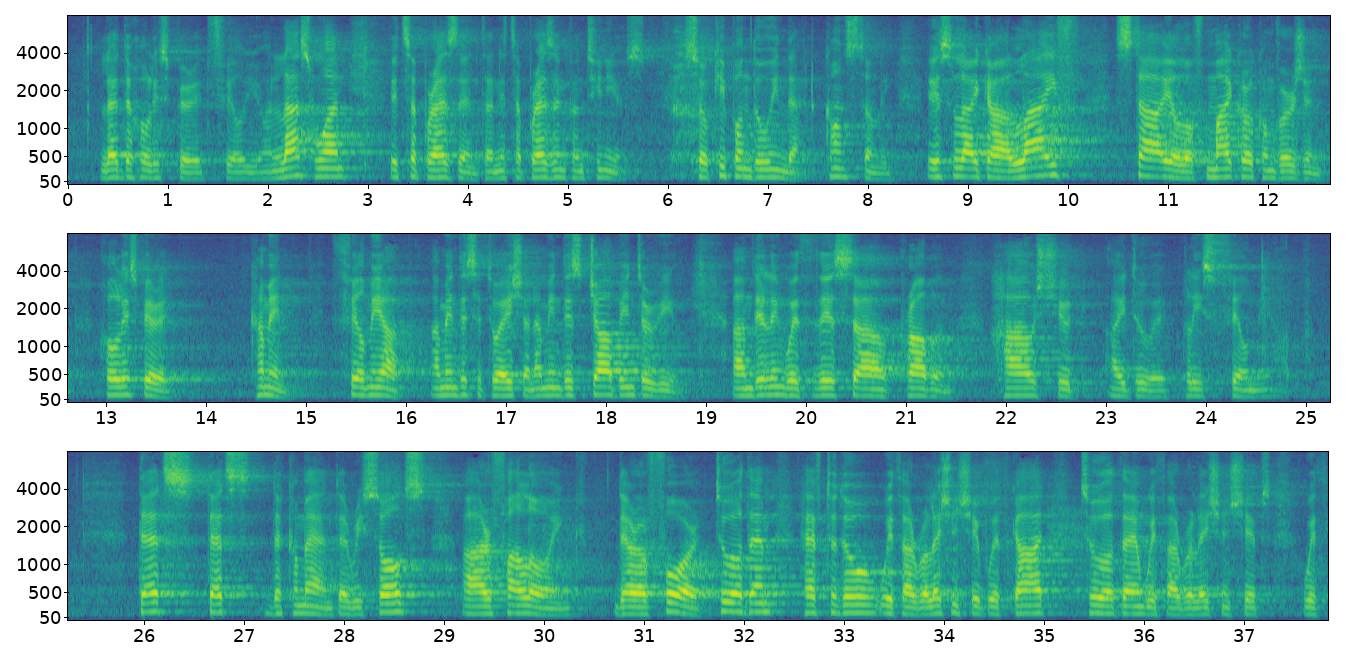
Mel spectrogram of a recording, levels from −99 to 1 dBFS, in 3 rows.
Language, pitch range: English, 125-155 Hz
